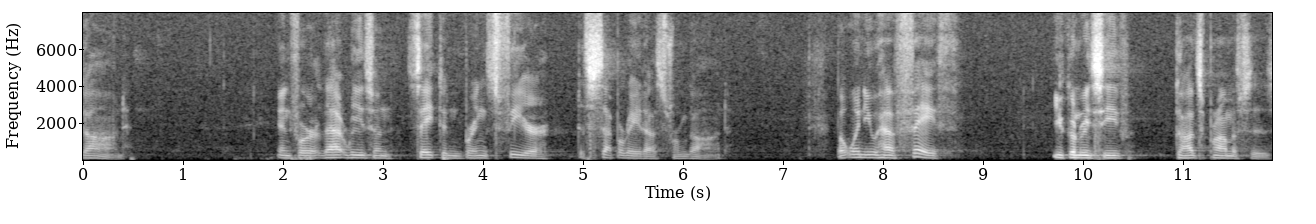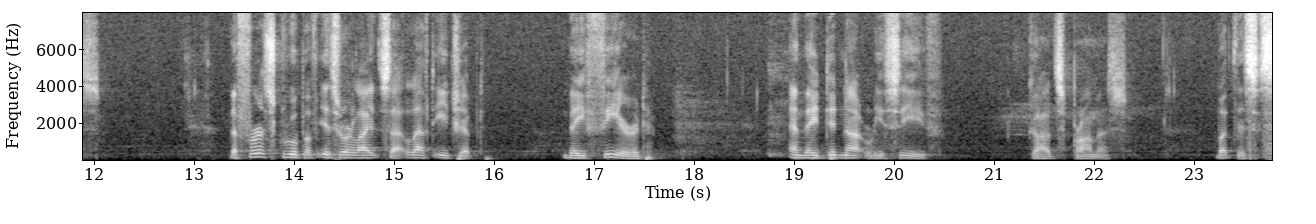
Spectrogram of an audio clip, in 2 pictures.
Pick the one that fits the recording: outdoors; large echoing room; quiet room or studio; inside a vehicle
large echoing room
